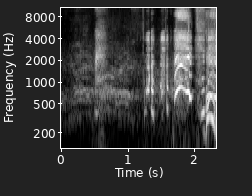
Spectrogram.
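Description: A crowd of football fans at a match chants a slogan in loud, rhythmic bursts of shouting voices, rising in intensity toward the end, with a faint murmur of the crowd underneath at the start.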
